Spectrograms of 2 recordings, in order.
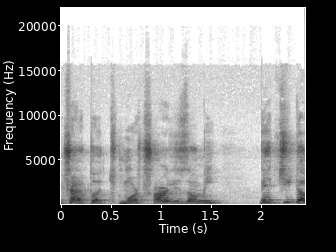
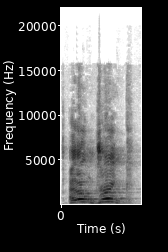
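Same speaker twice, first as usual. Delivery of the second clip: louder, higher, hammering the point; shouted denial; 8 semitones higher, 11 dB louder than usual. Retold or imitated. To the officer who added charges, an angry shout. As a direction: bark it right at him.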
